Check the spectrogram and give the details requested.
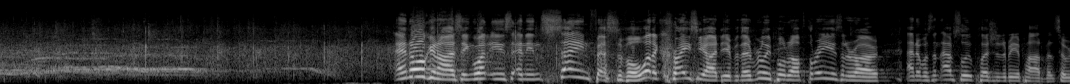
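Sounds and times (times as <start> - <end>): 
audience round of applause: 0.0 - 6.0
speech: 4.0 - 10.6.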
